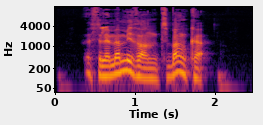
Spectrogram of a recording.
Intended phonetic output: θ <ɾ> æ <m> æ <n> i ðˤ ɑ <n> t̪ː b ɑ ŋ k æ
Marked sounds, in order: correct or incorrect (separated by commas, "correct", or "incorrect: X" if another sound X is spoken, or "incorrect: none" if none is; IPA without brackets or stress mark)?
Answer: incorrect: l, correct, incorrect: m, correct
